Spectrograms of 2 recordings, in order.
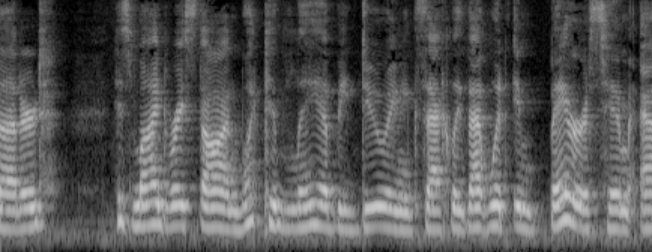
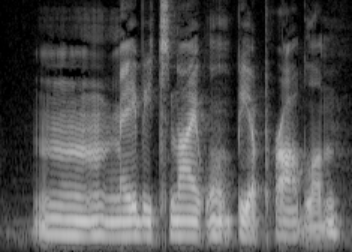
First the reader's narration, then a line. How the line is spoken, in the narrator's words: he muttered in relief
